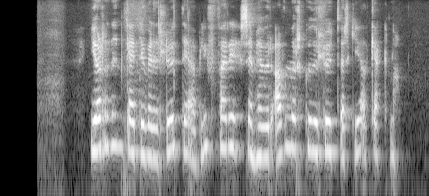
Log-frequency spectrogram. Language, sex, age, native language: Icelandic, female, 20-29, Icelandic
